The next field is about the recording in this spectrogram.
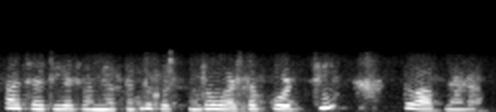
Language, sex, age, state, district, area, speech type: Bengali, female, 18-30, West Bengal, Hooghly, urban, conversation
